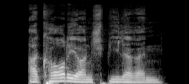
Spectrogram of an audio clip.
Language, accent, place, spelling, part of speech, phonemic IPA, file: German, Germany, Berlin, Akkordeonspielerin, noun, /aˈkɔʁdeɔnˌʃpiːlɐʁɪn/, De-Akkordeonspielerin.ogg
- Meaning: accordionist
